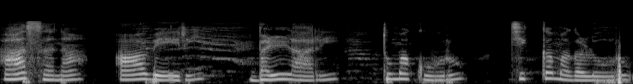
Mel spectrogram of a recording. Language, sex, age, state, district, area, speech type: Kannada, female, 18-30, Karnataka, Tumkur, rural, spontaneous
